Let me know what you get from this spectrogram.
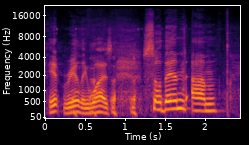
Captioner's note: laughs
